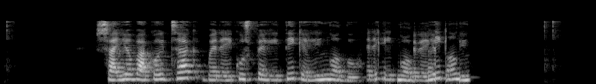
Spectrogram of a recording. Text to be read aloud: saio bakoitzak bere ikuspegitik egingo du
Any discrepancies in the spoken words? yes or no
yes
